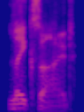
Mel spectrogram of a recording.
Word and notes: lakeside: British English

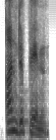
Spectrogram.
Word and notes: underpin: Indian

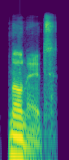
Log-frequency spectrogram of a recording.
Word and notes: nonet: British English

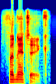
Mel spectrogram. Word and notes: phonetic: British English

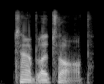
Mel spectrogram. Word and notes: tabletop: British English

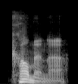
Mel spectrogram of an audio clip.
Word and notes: commoner: British English

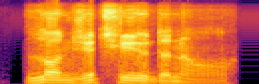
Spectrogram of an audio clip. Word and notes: longitudinal: British English

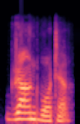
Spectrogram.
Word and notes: groundwater: Indian

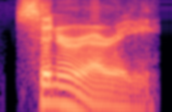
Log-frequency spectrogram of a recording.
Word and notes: cinerary: American English

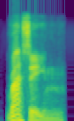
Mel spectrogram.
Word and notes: raceme: British English

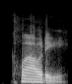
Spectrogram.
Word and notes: cloudy: American English

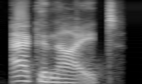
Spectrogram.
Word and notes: aconite: Indian

